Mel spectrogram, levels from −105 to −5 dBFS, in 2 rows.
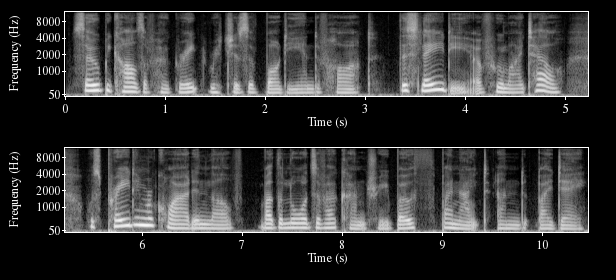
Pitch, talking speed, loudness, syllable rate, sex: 175 Hz, 200 wpm, -19 LUFS, 4.6 syllables/s, female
